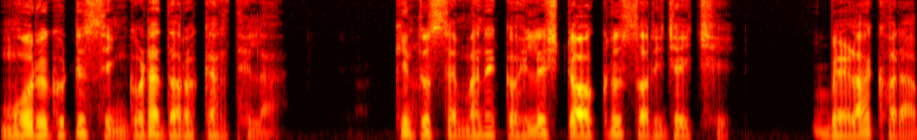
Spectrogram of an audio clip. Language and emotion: Odia, sad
